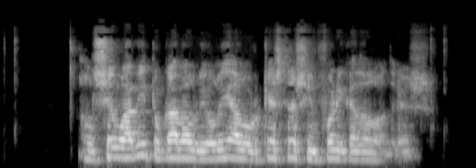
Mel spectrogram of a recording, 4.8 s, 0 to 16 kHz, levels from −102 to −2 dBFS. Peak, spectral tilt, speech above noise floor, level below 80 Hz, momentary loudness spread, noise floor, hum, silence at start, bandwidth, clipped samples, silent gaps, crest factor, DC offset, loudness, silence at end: -8 dBFS; -4.5 dB/octave; over 66 dB; -70 dBFS; 16 LU; under -90 dBFS; none; 0.8 s; 9.4 kHz; under 0.1%; none; 18 dB; under 0.1%; -23 LUFS; 0.5 s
